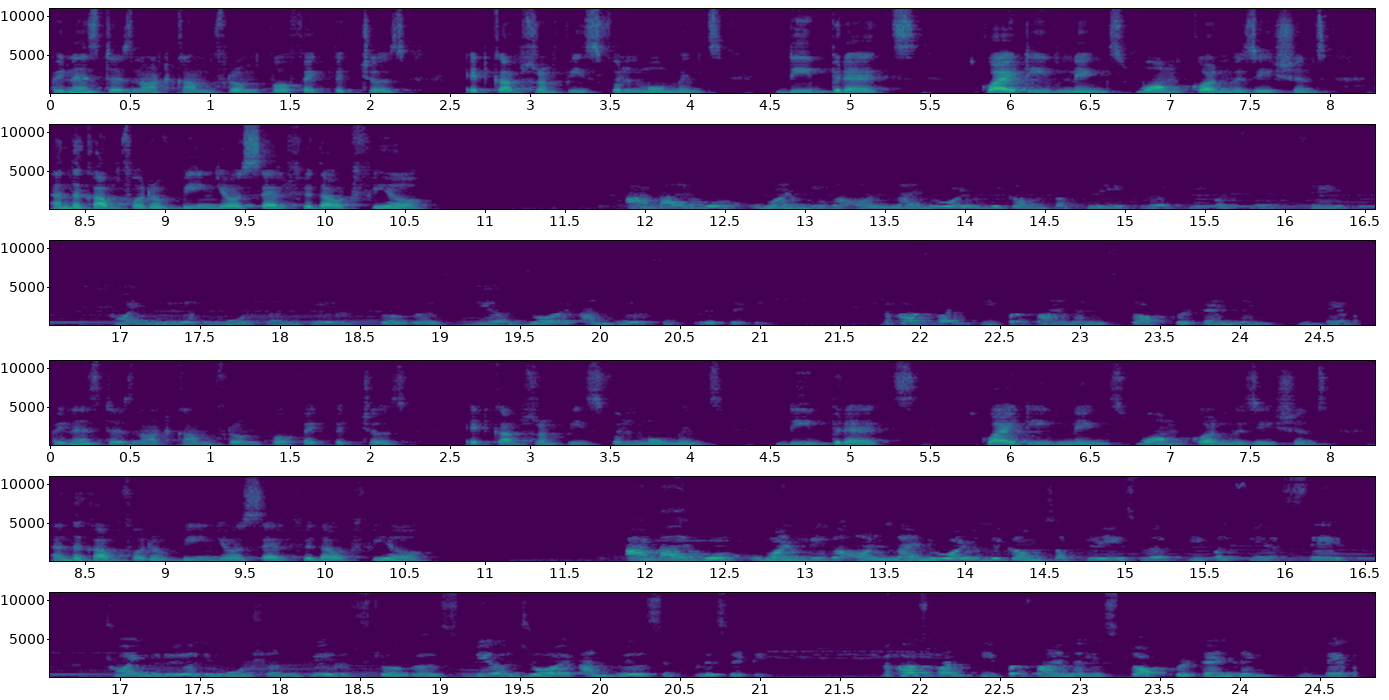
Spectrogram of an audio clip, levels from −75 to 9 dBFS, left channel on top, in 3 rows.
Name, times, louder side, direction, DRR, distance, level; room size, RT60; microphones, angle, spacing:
voice 1, 0.0-2.2 2.6-4.1 4.5-5.4 5.8-8.0 8.3-10.6, left 4 dB, 30° left, 0.3 m, -36 dB
sound 1, 11.7-19.4, equal, 15° right, 1.2 m, -60 dB
voice 2, 11.9-16.4 16.9-21.1 21.6-24.7, right 5 dB, 50° right, 0.3 m, -40 dB
4.1 x 2.4 x 2.5 m
head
